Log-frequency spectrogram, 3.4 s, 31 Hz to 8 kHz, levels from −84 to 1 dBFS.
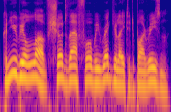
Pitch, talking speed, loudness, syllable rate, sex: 140 Hz, 140 wpm, -17 LUFS, 5.2 syllables/s, male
